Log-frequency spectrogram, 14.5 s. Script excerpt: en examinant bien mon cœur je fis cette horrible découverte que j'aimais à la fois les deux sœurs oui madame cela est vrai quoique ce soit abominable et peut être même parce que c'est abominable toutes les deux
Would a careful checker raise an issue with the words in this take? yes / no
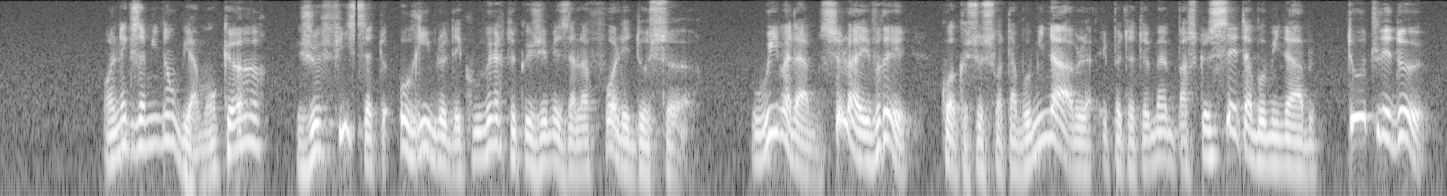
no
